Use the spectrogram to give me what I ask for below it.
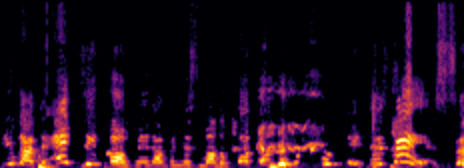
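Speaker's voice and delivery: high mock-furious scolding, like a strict mother; hammed-up scolding rant at herself. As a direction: chew yourself out, young lady. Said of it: "Who is she screaming at".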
